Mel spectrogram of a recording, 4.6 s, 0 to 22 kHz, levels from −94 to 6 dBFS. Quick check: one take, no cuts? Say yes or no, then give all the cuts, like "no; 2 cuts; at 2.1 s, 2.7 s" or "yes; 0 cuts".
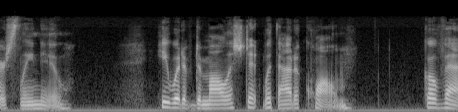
no; 1 cut; at 1.5 s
